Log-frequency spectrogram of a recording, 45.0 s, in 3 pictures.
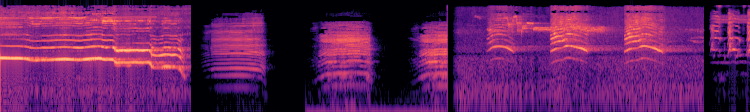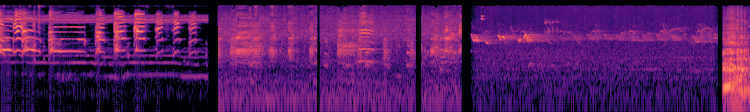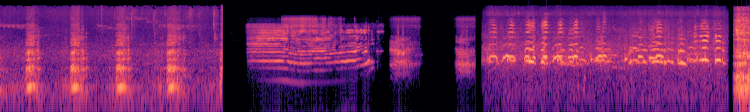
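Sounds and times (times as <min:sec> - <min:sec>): bird songs: 0:09.4 - 0:12.2, 0:13.6 - 0:19.2, 0:23.8 - 0:34.4
peacock call: 0:14.2 - 0:20.9.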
